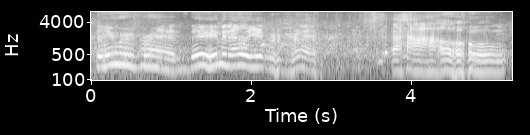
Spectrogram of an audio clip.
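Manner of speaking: slow, blubbering movie-watcher; mock weeping. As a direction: bawl the words out, hammed up. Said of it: "I cry, oh, E T every time".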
